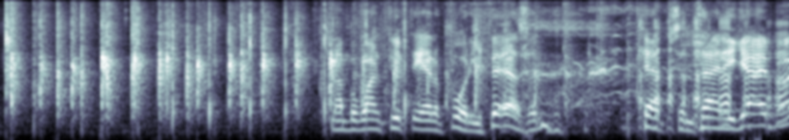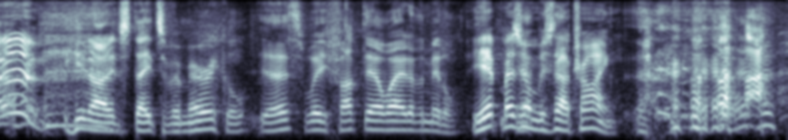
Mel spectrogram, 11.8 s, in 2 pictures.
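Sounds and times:
hand clapping: 0.0 - 5.4
laughter: 2.5 - 6.9, 10.7 - 11.8
speech: 2.5 - 11.8.

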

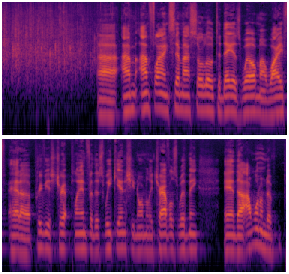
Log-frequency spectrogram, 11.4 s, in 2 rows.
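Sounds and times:
audience clapping hands: 0.0 - 2.6
speech: 1.9 - 11.3.

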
